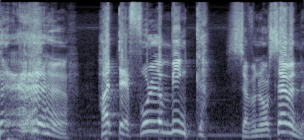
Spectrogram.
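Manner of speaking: very loud, shrill, high, fake German accent. Speaker saying an airport name while embracing his inner german, attempted german accent. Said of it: "I have to embrace my inner German right now".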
